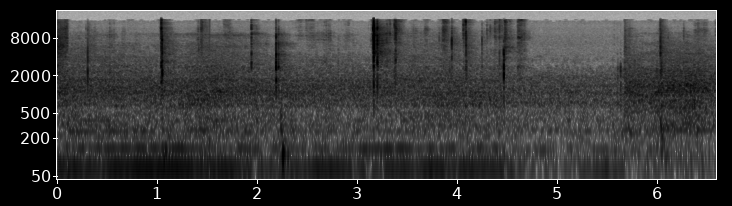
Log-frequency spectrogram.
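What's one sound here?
Wooden sticks click and tap softly as they are handled.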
